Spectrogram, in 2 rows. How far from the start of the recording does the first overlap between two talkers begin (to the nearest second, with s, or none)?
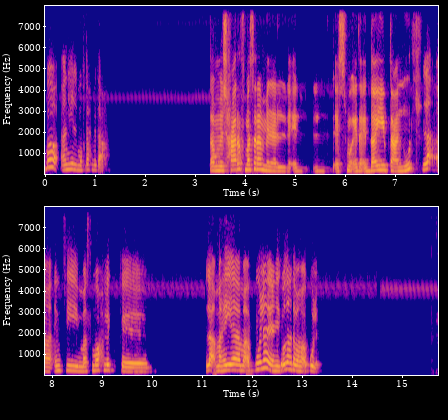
none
